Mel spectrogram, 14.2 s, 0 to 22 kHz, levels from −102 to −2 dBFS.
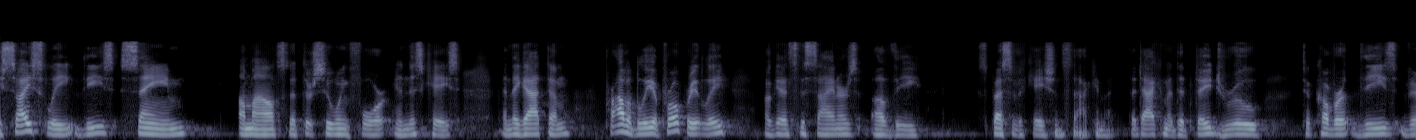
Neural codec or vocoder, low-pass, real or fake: codec, 16 kHz, 2 kbps, X-Codec, WavLM features, trained on Multilingual LibriSpeech; 7.2 kHz; fake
